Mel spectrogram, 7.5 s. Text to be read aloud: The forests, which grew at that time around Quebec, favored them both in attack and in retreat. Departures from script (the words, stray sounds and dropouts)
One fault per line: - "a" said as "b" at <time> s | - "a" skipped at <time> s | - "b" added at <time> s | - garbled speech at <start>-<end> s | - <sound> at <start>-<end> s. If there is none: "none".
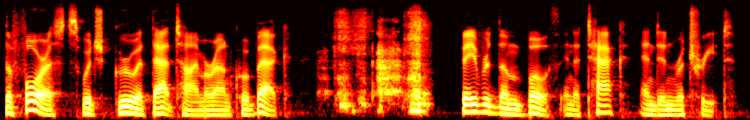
- sniff at 3.2-4.3 s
